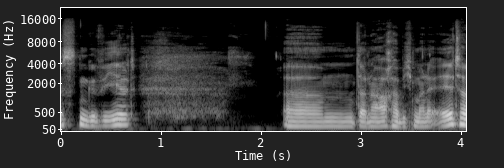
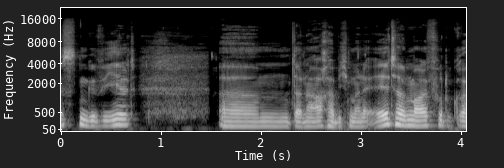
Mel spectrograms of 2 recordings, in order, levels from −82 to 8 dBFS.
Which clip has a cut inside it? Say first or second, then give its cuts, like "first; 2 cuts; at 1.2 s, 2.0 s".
second; 1 cut; at 1.4 s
